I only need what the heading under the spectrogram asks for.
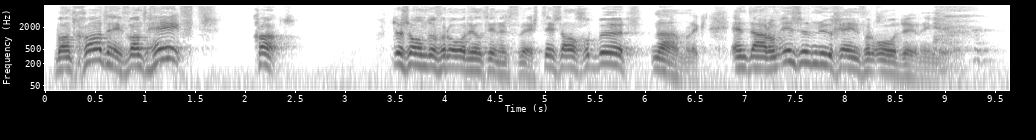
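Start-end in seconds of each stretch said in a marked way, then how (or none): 0.3-2.5 stress falls on "God heeft". Explaining where the emphasis belongs in the sentence, stress on 'god heeft'. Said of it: "Daar moet de klemtoon op liggen".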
